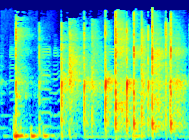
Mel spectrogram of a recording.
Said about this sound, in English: I'm clapping for myself.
